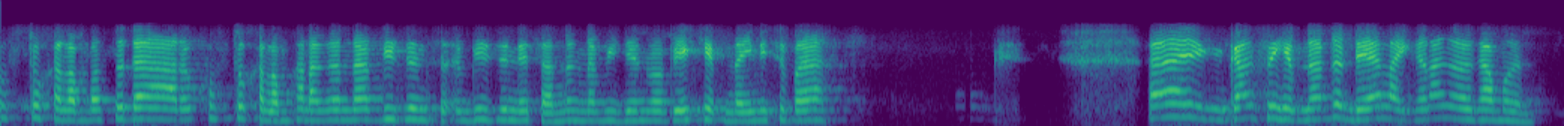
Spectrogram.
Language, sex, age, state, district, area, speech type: Bodo, female, 18-30, Assam, Udalguri, urban, conversation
